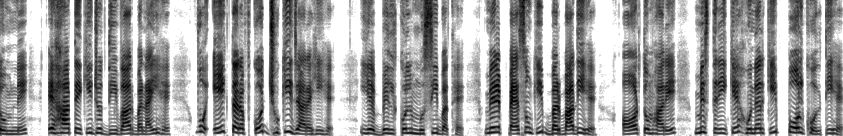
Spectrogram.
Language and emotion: Urdu, angry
